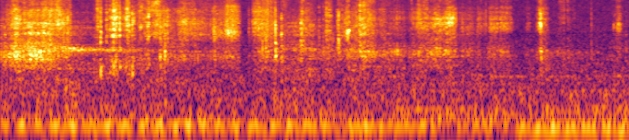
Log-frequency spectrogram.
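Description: Faint rustling and rubbing of paper being folded and pressed by hand, in short irregular bursts.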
